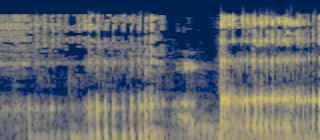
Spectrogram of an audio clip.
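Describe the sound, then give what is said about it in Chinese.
A voice imitates an old man roommate's nightly snoring: a rattling, pulsing low snore on the inhale, a short pause, then a loud, breathy, slightly whistling exhale. “外加上说啊，这老头子天天晚上还打呼噜，就呼哈的啊，听那个动静，你都感觉他能给自己憋死”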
